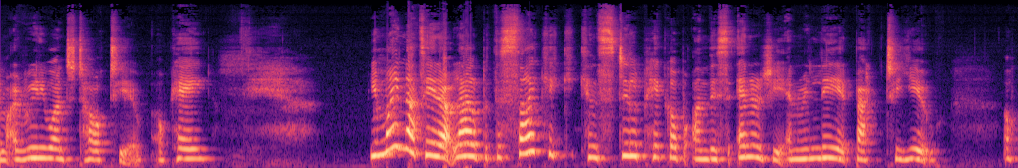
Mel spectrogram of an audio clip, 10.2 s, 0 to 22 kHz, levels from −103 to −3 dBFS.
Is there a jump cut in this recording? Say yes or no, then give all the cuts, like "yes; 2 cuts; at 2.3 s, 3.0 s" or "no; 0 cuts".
no; 0 cuts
